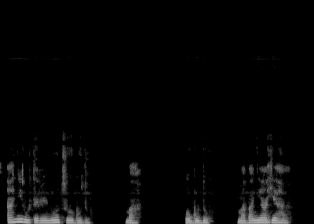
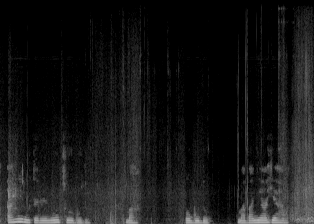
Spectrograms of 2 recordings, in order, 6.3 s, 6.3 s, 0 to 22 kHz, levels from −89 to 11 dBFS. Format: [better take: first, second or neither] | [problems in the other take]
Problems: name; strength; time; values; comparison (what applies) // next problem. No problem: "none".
first | background sound (Zipper (clothing)); 15 dB below the speech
